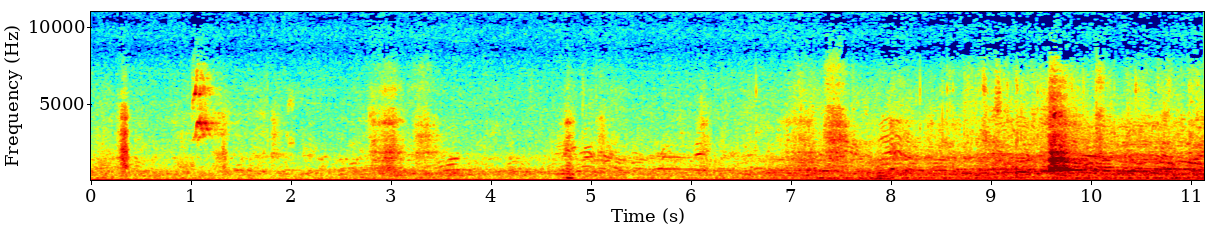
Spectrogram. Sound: crowd noise

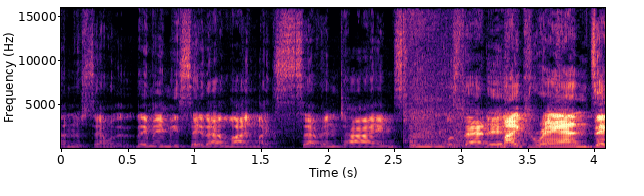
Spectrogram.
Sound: laughs

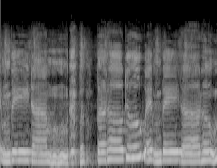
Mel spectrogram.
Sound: vocal beat making

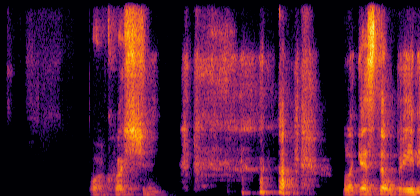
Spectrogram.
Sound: laughs

